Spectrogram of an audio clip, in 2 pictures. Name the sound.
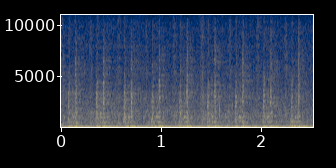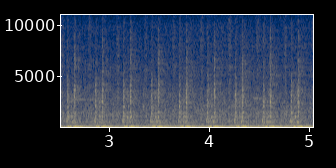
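Gardner 2LW engine of a canal boat running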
